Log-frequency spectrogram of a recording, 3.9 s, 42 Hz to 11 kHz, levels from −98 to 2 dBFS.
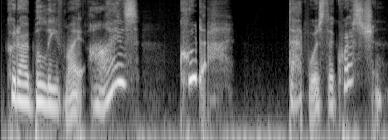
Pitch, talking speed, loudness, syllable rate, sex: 225 Hz, 140 wpm, -18 LUFS, 6.1 syllables/s, female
